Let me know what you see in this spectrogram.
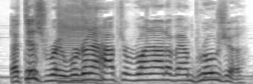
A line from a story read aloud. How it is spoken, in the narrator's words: Coach Hedge grumbled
